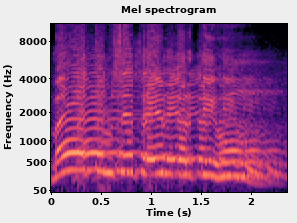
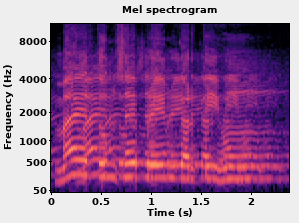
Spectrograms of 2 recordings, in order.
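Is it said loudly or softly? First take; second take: loudly; softly. First: It is said louder, with a raised voice. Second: It is said at a normal, softer volume.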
